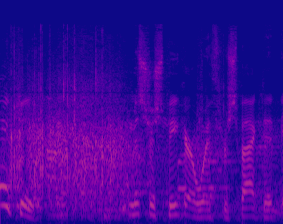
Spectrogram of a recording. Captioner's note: applause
